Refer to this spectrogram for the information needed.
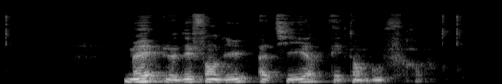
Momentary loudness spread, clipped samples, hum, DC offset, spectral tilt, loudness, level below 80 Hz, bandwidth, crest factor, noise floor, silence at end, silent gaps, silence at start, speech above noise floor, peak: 14 LU; under 0.1%; none; under 0.1%; -6.5 dB/octave; -23 LUFS; -64 dBFS; 11.5 kHz; 20 dB; -80 dBFS; 0.8 s; none; 1.25 s; 57 dB; -6 dBFS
